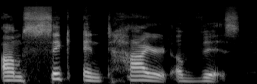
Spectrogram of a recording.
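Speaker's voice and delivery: ordinary delivery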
